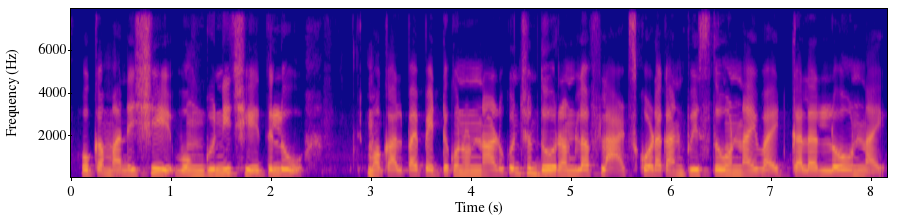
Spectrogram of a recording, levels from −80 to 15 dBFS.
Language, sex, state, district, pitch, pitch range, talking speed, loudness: Telugu, female, Telangana, Hyderabad, 195 Hz, 185-215 Hz, 115 wpm, -13 LUFS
